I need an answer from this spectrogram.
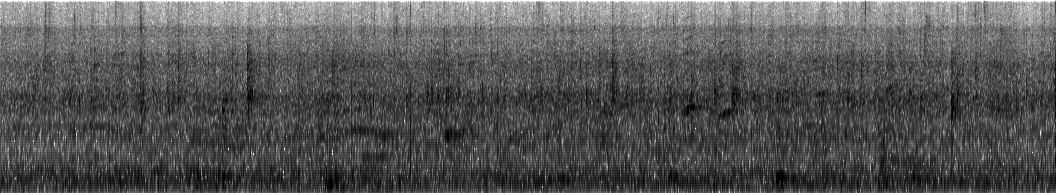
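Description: Steady rain falling, with scattered individual drops clicking on nearby surfaces.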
